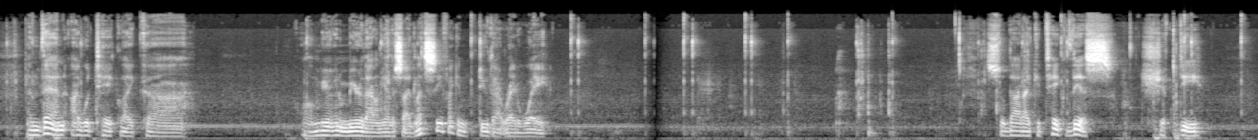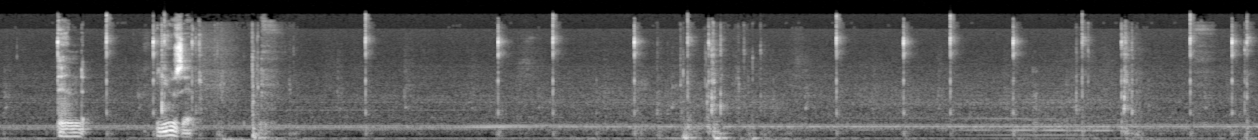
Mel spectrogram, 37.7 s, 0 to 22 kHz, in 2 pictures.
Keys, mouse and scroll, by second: 0.5 middle click, 4.2 middle click, 5.7-7.0 middle drag, 7.0-12.3 drag, 11.9 middle click, 15.9-17.6 drag, 17.6 shift+d, 21.4 click, 22.6 KP_1, 25.8 click, 27.2-28.7 drag, 28.7 middle click, 31.4-34.9 drag, 36.7-37.7 drag.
